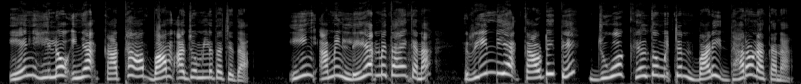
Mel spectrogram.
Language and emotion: Santali, angry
